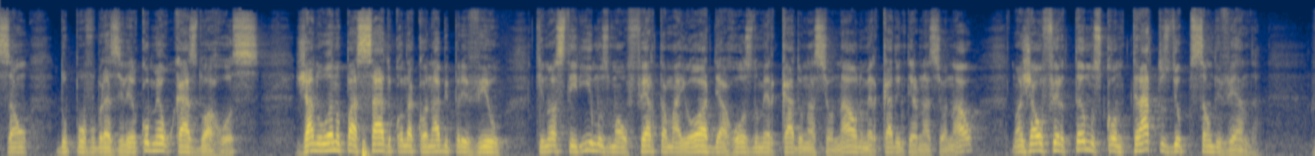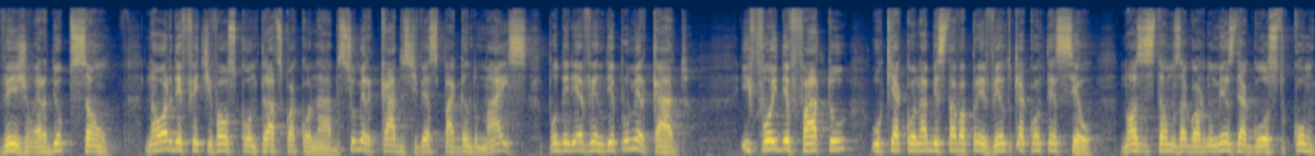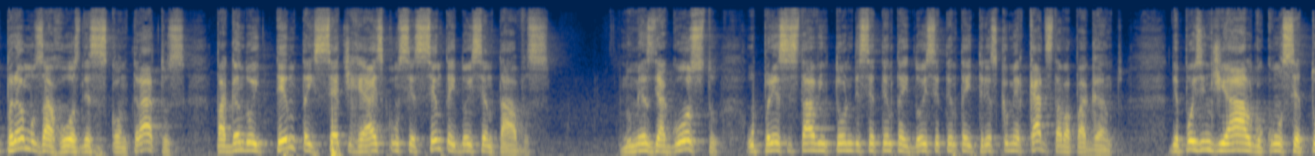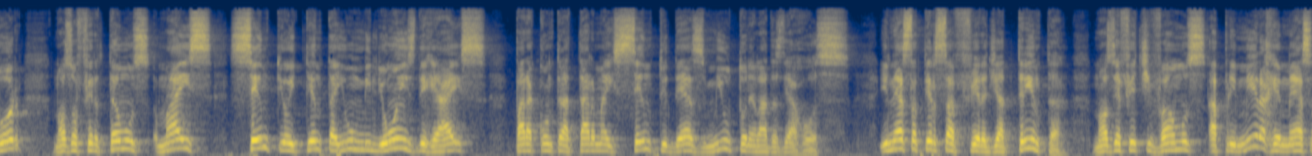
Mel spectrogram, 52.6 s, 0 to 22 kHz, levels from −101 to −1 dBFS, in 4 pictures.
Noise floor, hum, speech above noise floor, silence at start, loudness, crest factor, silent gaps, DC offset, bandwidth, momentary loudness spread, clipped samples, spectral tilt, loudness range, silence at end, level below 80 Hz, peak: -57 dBFS; none; 37 dB; 0 s; -19 LUFS; 20 dB; none; under 0.1%; 17 kHz; 9 LU; under 0.1%; -4 dB/octave; 5 LU; 0 s; -44 dBFS; 0 dBFS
